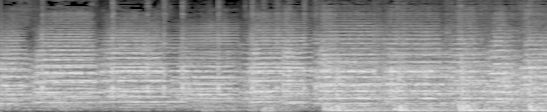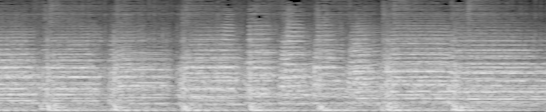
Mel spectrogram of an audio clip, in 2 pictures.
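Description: Marching band playing the national anthem: brass holding chords, joined about three seconds in by bass drum strokes roughly every two-thirds of a second.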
